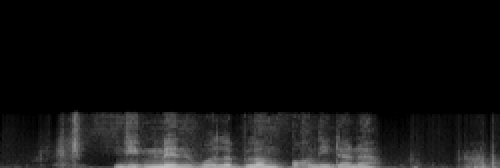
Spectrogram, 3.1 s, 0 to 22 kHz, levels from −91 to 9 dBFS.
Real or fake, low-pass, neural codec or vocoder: fake; 7.2 kHz; codec, 16 kHz, 0.5 kbps, X-Codec, HuBERT features, trained on LibriSpeech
